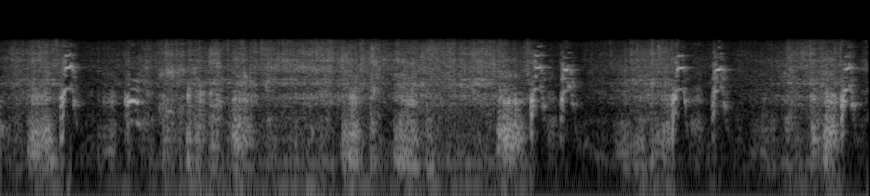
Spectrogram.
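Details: A Miniature Schnauzer chasing a toy car gives sharp, high barks in scattered bursts over the car's steady mechanical whir.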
